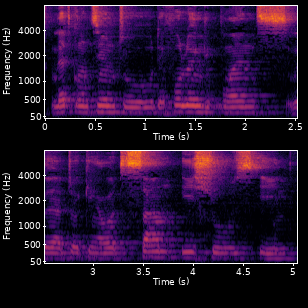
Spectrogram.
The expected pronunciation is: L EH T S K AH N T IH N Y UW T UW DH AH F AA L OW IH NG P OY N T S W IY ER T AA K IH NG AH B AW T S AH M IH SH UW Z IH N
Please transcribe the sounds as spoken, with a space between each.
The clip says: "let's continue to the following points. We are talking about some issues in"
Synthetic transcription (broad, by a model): L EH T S K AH N T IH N Y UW T UW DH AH F AA L OW IH NG P OY N T S W IY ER T AA K IH NG AH B AW T S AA M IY SH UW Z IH N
